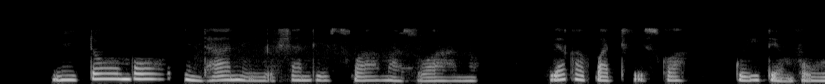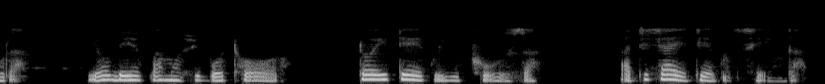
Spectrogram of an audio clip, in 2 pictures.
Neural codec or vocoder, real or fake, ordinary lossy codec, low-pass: none; real; AAC, 24 kbps; 5.4 kHz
